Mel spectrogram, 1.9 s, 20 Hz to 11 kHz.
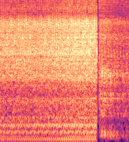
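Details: Kia Sportage 3, 2012, 175,000 km, just after engine repair, started hard then warming up; even, steady idle with no knocking or ticking for about a second and a half before cutting off; normal idle.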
